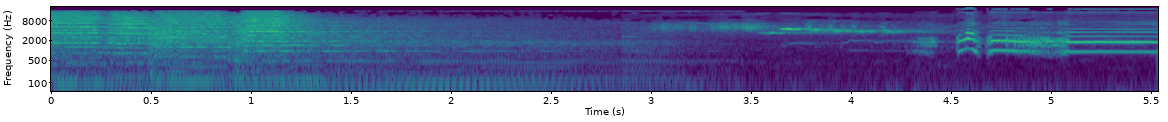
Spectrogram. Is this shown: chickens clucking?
yes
